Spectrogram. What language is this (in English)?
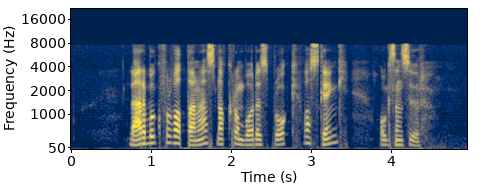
Norwegian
